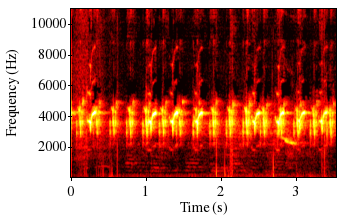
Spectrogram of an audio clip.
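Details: Loud bar-winged prinia (ciblek) song: steady high chirped notes repeated rapidly and evenly, with a few faint clicks and knocks in the background.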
